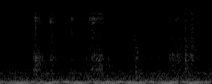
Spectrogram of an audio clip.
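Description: Faint, scattered small clicks and rattles of hands getting a small square-bill crankbait out of its packaging.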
